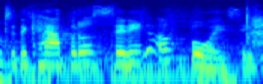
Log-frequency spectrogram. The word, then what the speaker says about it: Boise: Yes, also home to the capital city of Boise. Oh, I hate to correct you, Charlize, but it's pronounced Boise.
